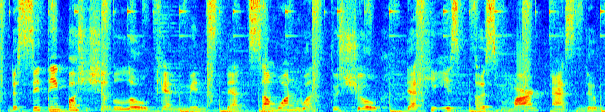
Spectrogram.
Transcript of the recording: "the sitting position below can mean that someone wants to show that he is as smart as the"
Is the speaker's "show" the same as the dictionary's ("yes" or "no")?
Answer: yes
